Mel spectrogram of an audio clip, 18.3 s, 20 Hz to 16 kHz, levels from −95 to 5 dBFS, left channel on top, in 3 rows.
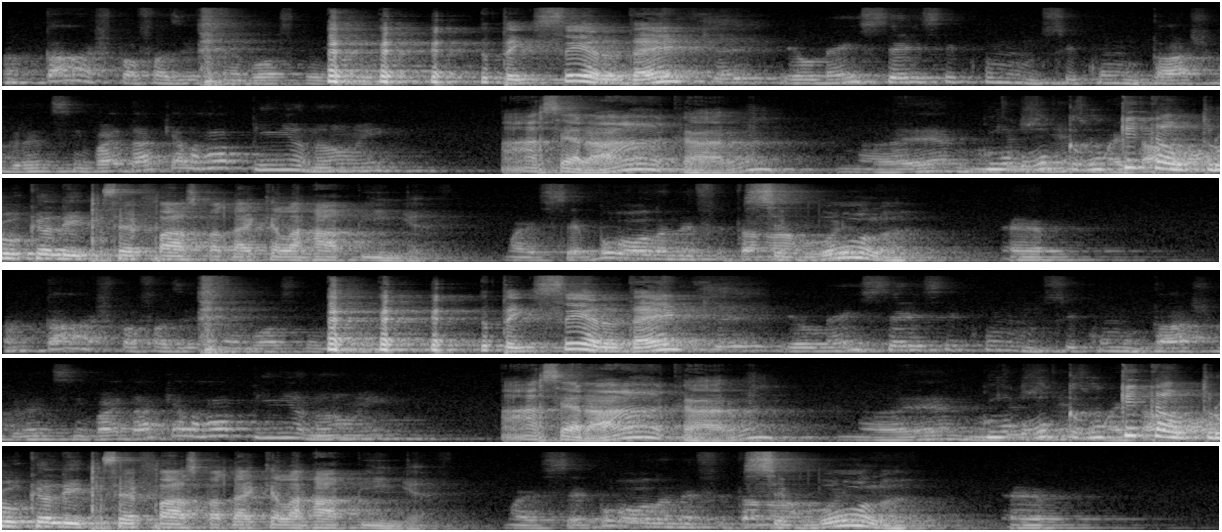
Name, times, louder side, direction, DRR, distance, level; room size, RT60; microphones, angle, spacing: voice 1, 0.0-1.9 2.9-8.0 10.3-12.3 14.7-16.5 17.2-17.4, left 1 dB, 55° left, 5 dB, 0.8 m, -31 dB
voice 2, 1.6-3.4 8.6-10.0 11.0-14.3 16.0-16.7 17.3-17.4, right 1 dB, 10° right, 6 dB, 0.4 m, -21 dB
13.0 x 4.9 x 3.2 m, 0.99 s
head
